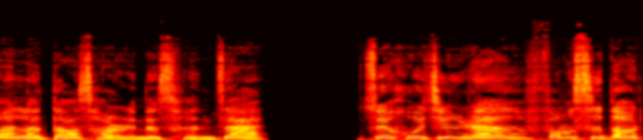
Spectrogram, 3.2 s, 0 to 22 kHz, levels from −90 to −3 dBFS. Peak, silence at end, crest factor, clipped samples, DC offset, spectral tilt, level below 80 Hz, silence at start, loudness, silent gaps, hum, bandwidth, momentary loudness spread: -6 dBFS; 0 s; 16 dB; under 0.1%; under 0.1%; -4 dB/octave; -54 dBFS; 0 s; -21 LUFS; 1.35-1.79 s; none; 17 kHz; 7 LU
